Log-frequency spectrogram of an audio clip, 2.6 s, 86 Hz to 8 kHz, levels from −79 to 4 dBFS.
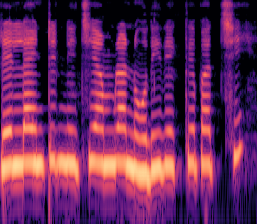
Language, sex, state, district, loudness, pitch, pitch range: Bengali, female, West Bengal, Cooch Behar, -12 LUFS, 290 Hz, 280-300 Hz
